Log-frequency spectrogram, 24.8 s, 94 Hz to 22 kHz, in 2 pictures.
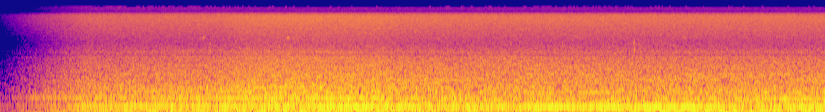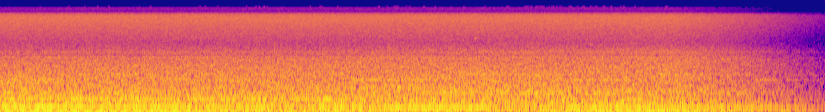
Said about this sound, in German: Abwechselnd schaltet der Schweizer Komponist Jörg Frey in L'âme et sans retenue Feldaufnahmen aus Berlin im Jahr 1997 und Stille gegeneinander, fünf Stunden lang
